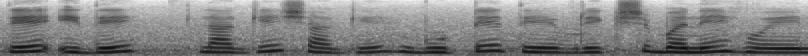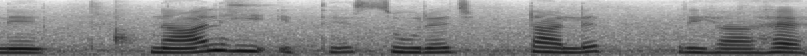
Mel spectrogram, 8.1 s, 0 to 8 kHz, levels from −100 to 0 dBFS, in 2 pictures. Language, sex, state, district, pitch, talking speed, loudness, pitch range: Punjabi, female, Punjab, Pathankot, 230 Hz, 125 wpm, -14 LUFS, 225-255 Hz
